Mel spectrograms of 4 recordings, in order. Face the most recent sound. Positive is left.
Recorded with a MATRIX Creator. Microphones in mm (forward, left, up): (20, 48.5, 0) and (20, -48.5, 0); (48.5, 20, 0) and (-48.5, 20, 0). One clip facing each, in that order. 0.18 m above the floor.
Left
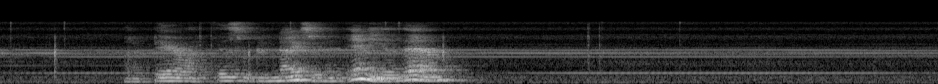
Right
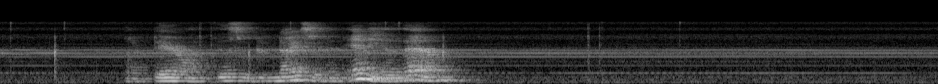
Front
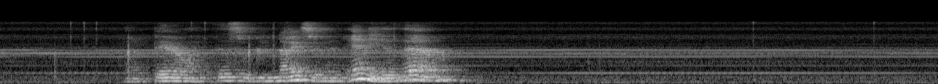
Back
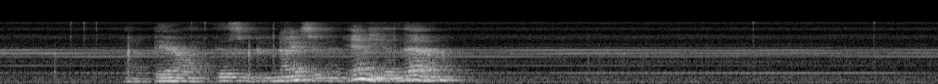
turn(degrees=10)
